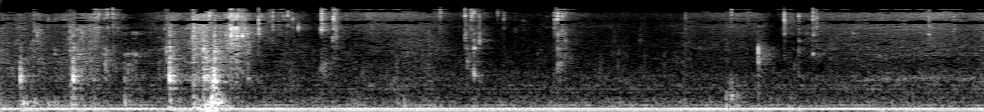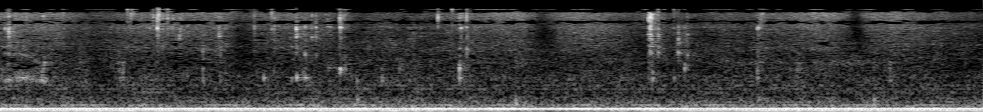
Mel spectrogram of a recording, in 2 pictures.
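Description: A person chewing a mouthful of shrimp alfredo pasta, with wet mouth clicks and smacks, the loudest about a second in. A steady low hum runs underneath.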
